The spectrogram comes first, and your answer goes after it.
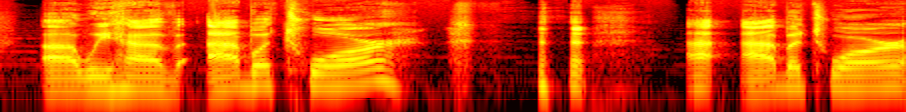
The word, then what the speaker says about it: abattoir: Uh abattoir, I believe is what it is what it's called. Um I looked up the pronunciation, so I think it's a French term for slaughterhouse.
